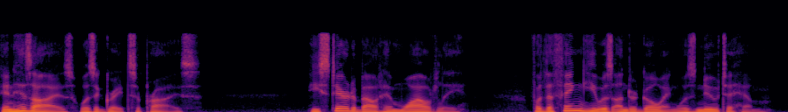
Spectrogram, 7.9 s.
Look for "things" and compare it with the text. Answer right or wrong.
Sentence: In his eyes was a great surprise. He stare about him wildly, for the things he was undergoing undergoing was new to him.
wrong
